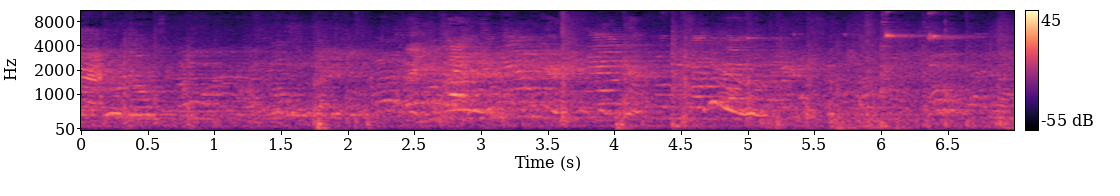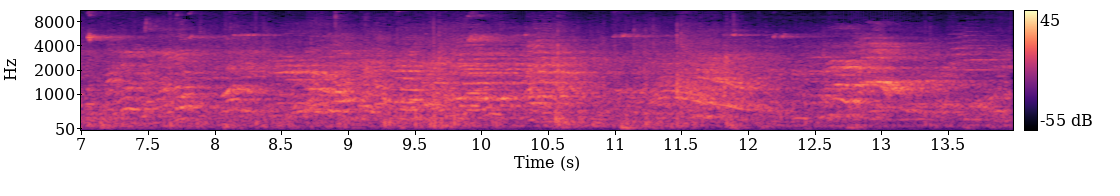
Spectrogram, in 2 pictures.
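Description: A crowd of spectators cheers and shouts in an echoing gym.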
